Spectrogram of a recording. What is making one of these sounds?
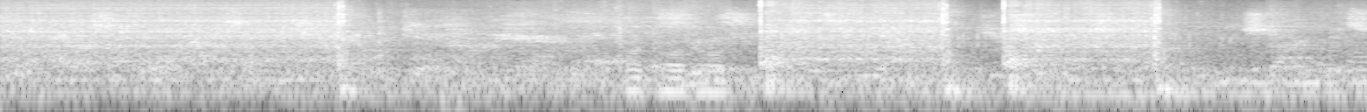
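Soda pours from a fountain dispenser and fizzes into a cup.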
